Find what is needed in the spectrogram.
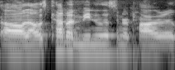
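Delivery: ordinary talk, nothing marked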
